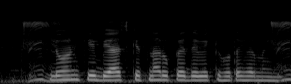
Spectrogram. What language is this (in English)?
Magahi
